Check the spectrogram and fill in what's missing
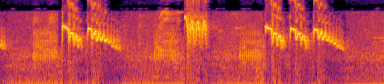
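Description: Asian pied starling giving loud, harsh notes that slur downward, in three bursts: a pair, a single rasping note, then a quick run of three.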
